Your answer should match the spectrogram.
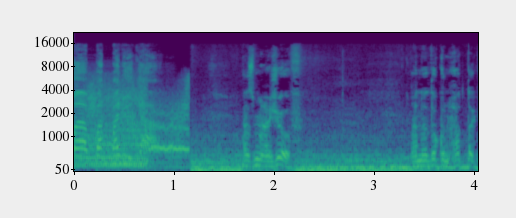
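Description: A short musical sting, about a second long, over a logo transition, followed by the steady low engine and road rumble of a car's cabin with men's voices.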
